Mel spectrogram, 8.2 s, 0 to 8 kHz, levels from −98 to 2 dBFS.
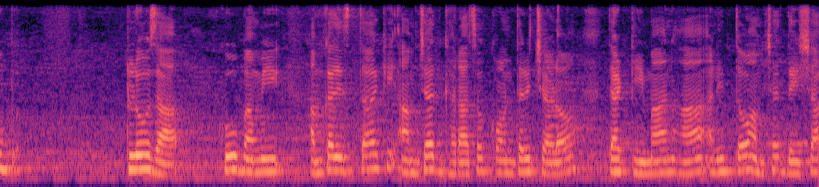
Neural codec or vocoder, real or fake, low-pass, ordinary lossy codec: none; real; 7.2 kHz; none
